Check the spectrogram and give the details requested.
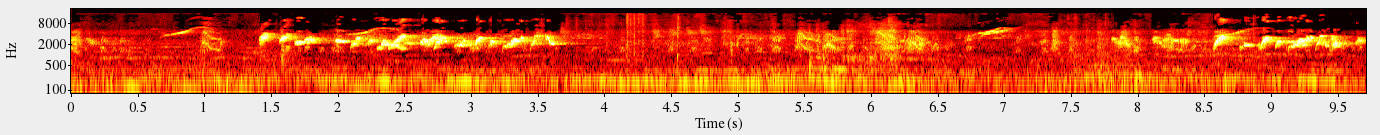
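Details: Red-whiskered bulbul singing bright, warbled whistled phrases in short bursts, with a rising upslurred note before several phrases, over a low background hum.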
